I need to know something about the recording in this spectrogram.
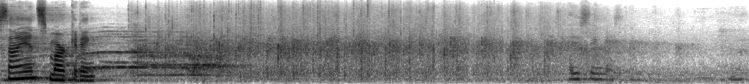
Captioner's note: attendees cheering; attendees applauding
